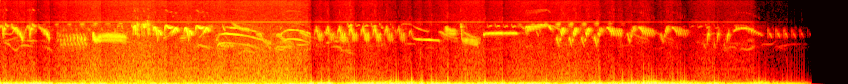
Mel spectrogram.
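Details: Skylark song delivered high in the sky: a continuous, fast cascade of twittering, chirping notes with no breaks, accompanied by low rumbling background noise, before cutting off into silence.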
